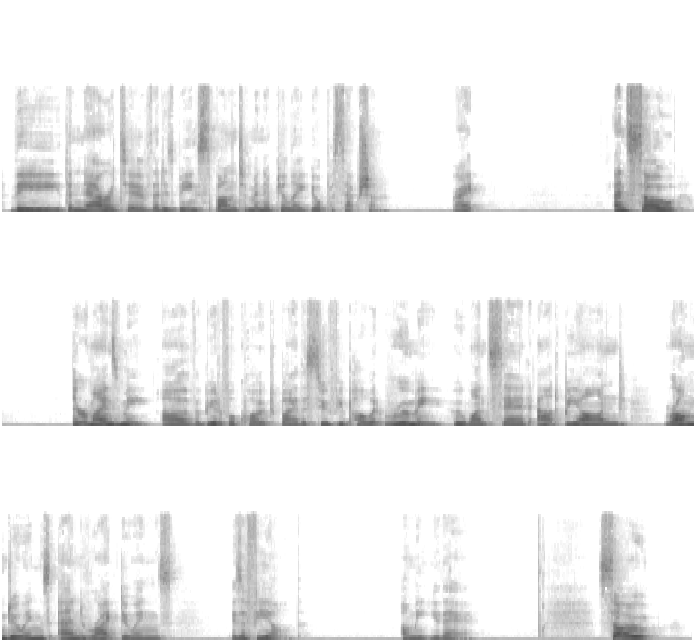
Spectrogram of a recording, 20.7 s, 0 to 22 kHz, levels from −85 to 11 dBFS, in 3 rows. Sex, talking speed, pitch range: female, 120 wpm, 130-205 Hz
